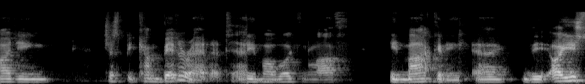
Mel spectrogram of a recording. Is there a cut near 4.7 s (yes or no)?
yes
